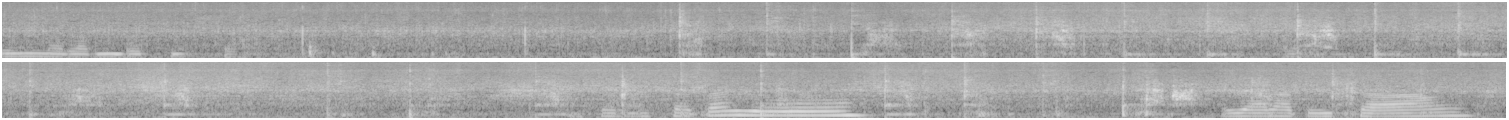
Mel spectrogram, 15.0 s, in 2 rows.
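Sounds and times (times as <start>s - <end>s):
meat sizzling in hot oil: 0.0s - 15.0s
spatula scraping wok: 3.3s - 15.0s.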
